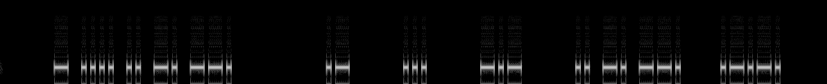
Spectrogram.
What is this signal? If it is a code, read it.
Morse code, heard as a keyed tone, about 27 wpm, spaced as for 19 wpm, 800 Hz. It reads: THING ASKING <AR>
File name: Special INGs / Special INGs-mp3s / Fast ing @25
